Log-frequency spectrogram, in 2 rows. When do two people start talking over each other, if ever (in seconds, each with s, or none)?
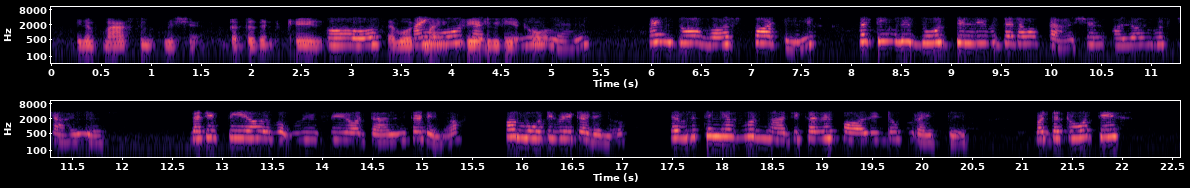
3.6 s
